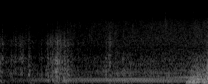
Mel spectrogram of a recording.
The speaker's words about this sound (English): One night, a terrible storm ravaged the earth.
